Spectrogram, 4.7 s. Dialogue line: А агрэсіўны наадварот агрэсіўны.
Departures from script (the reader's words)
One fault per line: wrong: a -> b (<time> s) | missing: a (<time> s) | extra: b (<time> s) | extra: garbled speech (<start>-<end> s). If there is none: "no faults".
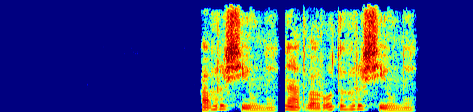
no faults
